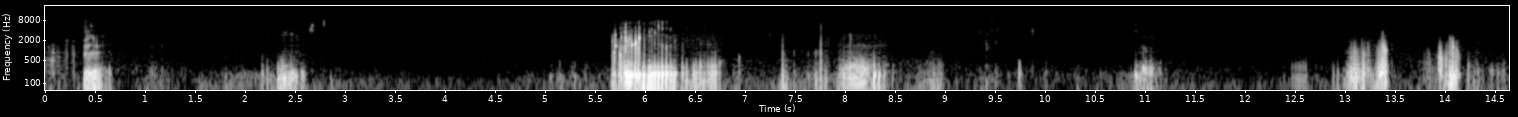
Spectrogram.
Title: starving stomach growling and rumbling part 1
